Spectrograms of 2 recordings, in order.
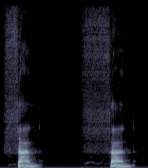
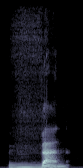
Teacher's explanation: So F is unvoiced, V is voiced. They both use the same part of the mouth, however.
